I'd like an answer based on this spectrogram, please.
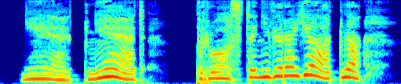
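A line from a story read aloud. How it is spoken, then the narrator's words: Breathless exclamation. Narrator (Russian): выдохнул лесник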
